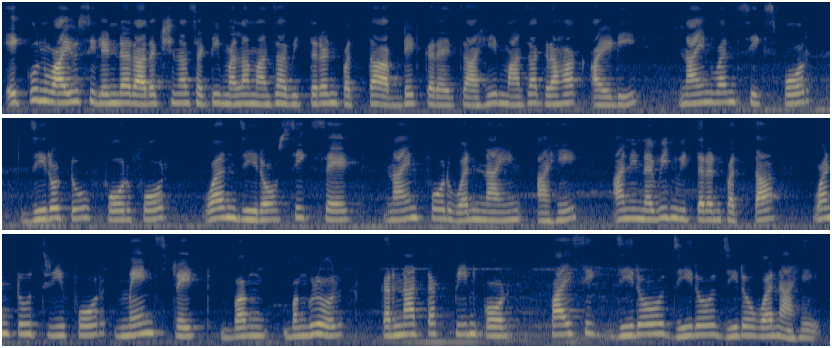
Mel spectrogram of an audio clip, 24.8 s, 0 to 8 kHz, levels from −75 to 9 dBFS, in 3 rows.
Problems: background sounds at intervals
